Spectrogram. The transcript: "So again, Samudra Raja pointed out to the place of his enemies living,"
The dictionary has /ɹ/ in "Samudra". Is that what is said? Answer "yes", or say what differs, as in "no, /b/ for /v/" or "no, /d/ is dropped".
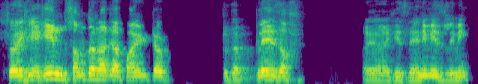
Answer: no, /ɹ/ is dropped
